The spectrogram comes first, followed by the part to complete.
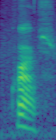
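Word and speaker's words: Krause: the cross right KRA how do you say that cruss cruss yep and this is a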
